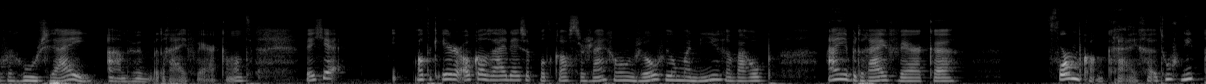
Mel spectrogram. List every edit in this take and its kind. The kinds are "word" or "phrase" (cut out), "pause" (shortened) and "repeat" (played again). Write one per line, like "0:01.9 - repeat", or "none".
none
